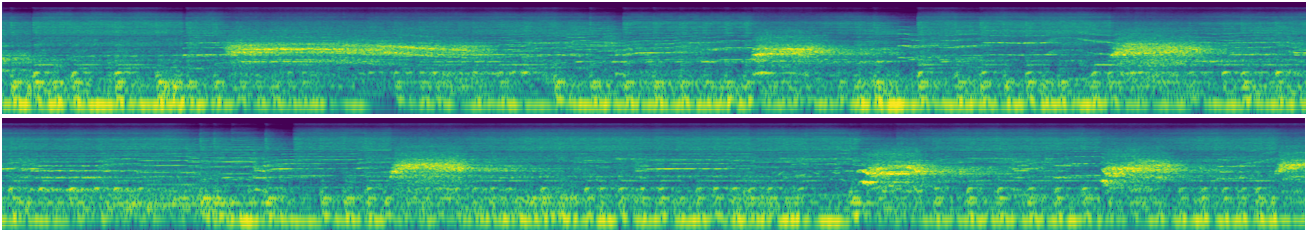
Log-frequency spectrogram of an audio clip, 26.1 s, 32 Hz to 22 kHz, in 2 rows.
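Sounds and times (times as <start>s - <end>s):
traditional opera music: 0.0s - 26.0s.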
